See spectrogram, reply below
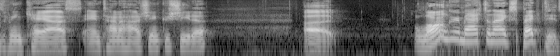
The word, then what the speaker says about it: Kushida: And Kushida, which I also nailed.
